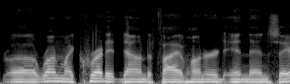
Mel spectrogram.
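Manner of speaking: normal talking voice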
